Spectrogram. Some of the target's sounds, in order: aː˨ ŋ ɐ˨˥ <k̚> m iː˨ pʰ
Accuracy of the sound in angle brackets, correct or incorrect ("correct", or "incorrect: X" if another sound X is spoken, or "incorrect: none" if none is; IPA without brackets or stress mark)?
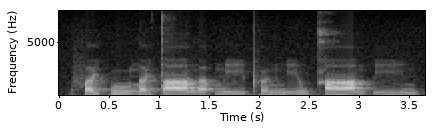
incorrect: p̚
